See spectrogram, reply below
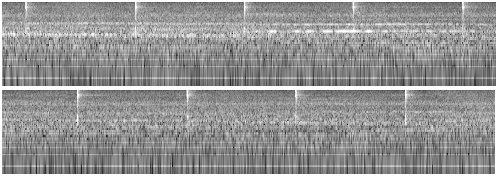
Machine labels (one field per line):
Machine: valve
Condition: normal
